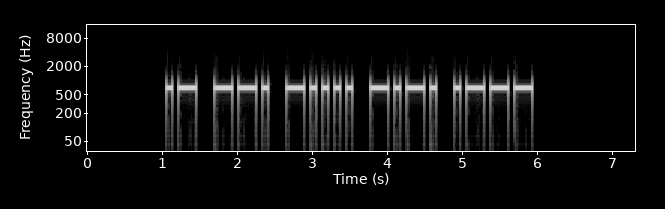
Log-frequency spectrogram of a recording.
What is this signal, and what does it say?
Morse code, heard as a keyed tone, about 15 wpm, 700 Hz. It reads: AG6CJ
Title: USA Call Signs - 5 Characters - Repeated 3x - 15wpm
